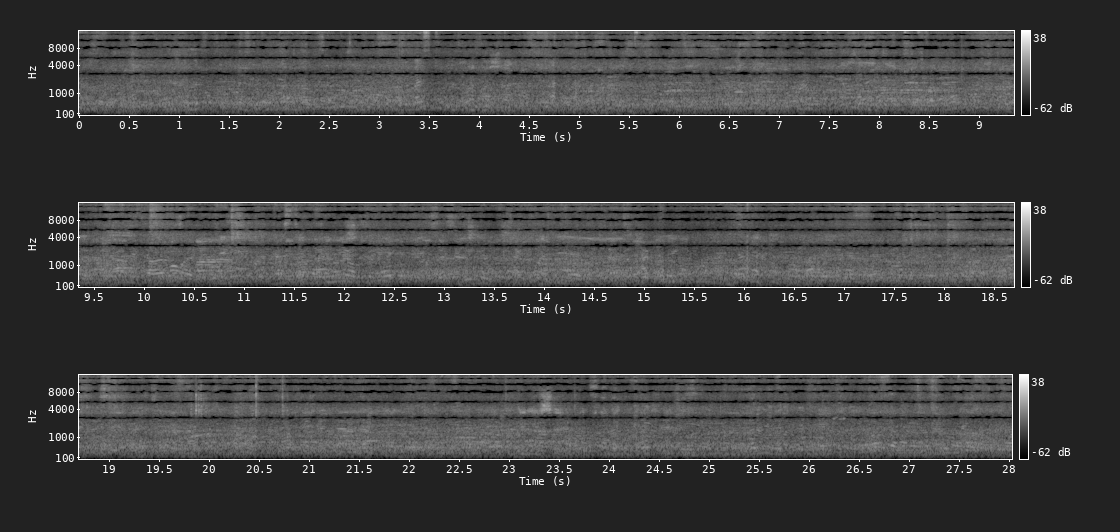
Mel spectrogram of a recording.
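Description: A large crowd chatters steadily in a big echoing hall.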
